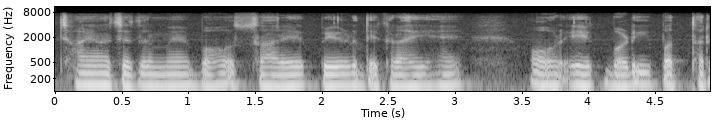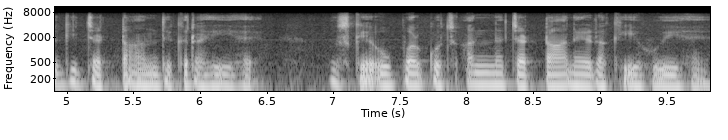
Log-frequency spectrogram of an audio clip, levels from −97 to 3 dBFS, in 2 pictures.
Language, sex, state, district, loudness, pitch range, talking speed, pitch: Hindi, male, Bihar, Begusarai, -17 LUFS, 125-135 Hz, 165 wpm, 130 Hz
